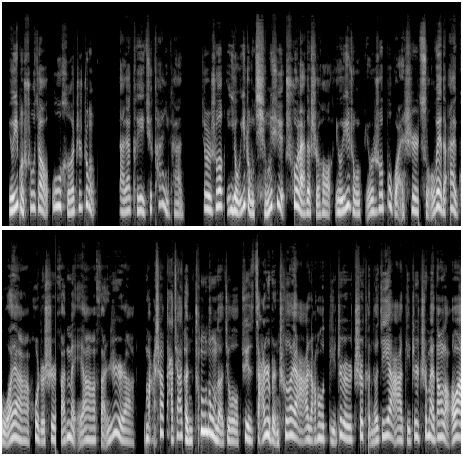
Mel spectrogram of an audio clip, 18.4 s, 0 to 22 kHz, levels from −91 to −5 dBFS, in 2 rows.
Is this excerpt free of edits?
yes; 0 cuts

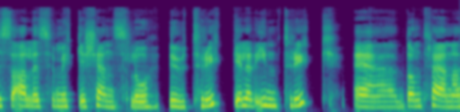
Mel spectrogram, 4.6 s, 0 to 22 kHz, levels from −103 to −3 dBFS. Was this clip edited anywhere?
no; 0 cuts

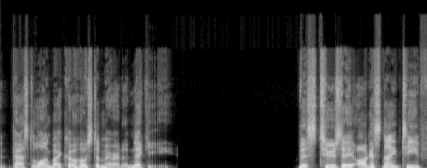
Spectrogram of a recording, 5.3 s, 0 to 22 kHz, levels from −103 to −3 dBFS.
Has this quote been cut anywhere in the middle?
no; 0 cuts

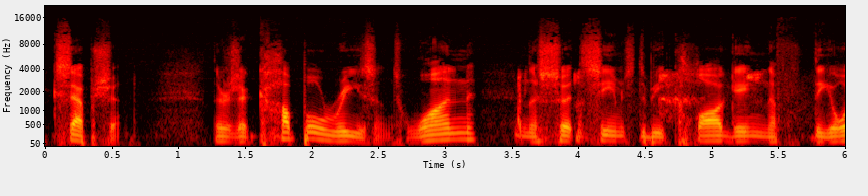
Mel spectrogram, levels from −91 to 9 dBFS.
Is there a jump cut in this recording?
yes; 1 cut; at 3.5 s

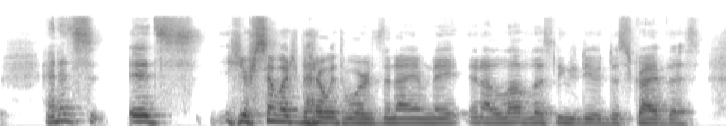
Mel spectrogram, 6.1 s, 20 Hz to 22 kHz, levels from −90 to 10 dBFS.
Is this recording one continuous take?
yes; 0 cuts

